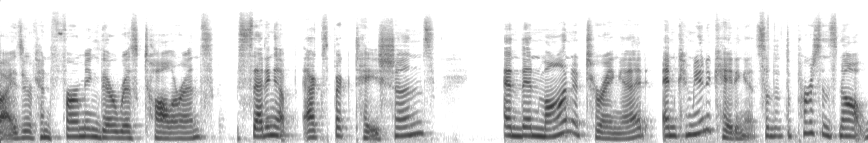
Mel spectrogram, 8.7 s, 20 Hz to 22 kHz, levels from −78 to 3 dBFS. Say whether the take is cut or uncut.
uncut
